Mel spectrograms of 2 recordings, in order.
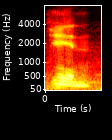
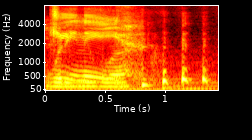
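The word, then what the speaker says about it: Djinn: Also, it's actually pronounced Jin. Data Genie!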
